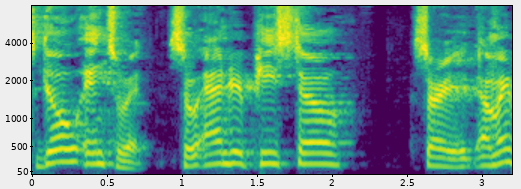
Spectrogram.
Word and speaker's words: Peetso: So, Andrew Pisto, sorry, am I pronouncing your name right? I mean, yeah, it's a difficult one. So, in Estonian, you pronounce it p, but in English like pizza is fine.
